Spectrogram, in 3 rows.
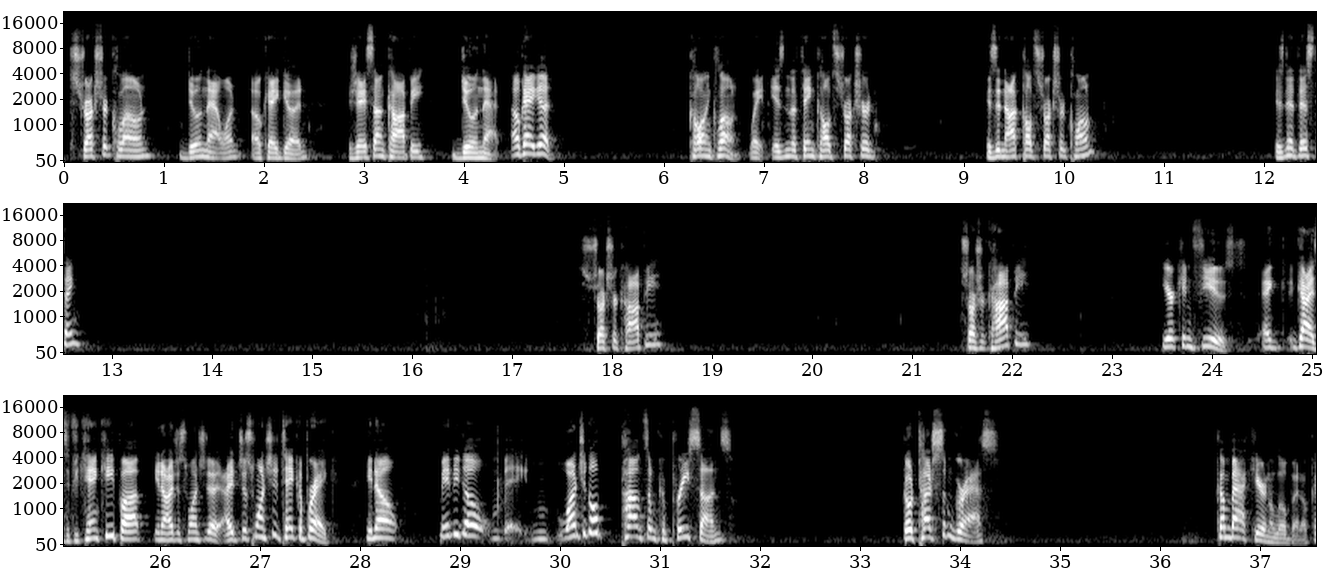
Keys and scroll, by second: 0.0-4.9 typing, 2.5 Return, 6.2-12.5 typing, 7.1 ctrl+^, 8.2 Return, 16.1-18.2 typing, 20.0-23.2 typing, 24.8-25.9 typing, 26.5 ctrl+a, 26.8 ctrl+a, 28.3 Right, 28.5 Right.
